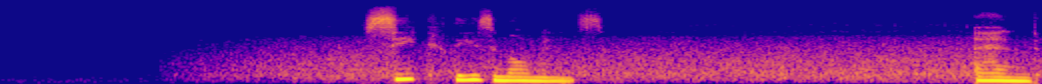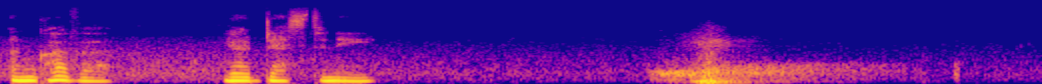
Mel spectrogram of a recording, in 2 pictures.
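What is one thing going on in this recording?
A waterfall rushes and splashes nearby.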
